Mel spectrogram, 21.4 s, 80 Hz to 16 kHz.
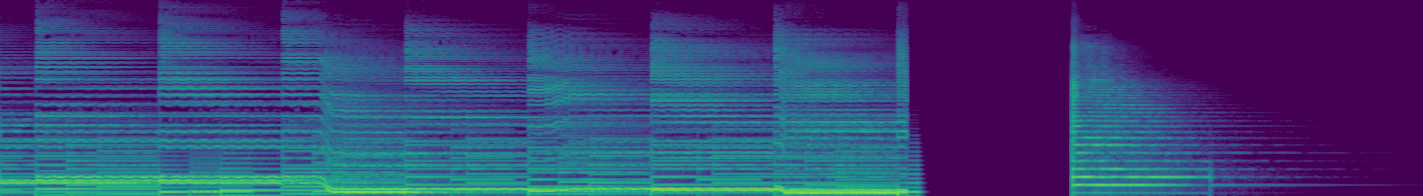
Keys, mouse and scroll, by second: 3.8-10.2 drag, 10.5-12.6 drag, 15.3 click, 20.0-21.3 drag.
